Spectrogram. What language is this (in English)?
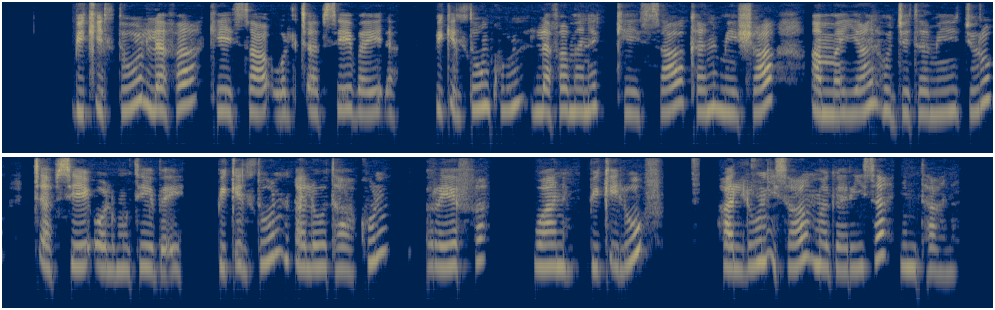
Oromo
